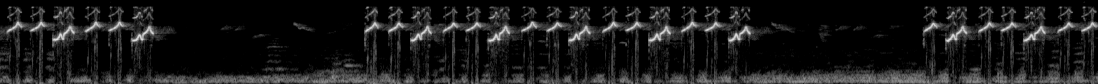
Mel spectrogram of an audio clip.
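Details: Master recording of a cinereous tit for training other birds: repeated bursts of piercing, high two-toned chirps, several per second, broken by pauses of a couple of seconds filled with faint low rumble.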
